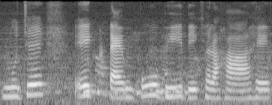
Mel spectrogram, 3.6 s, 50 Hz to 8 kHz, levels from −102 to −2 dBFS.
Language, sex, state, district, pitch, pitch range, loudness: Hindi, female, Madhya Pradesh, Dhar, 190 Hz, 185-225 Hz, -18 LUFS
